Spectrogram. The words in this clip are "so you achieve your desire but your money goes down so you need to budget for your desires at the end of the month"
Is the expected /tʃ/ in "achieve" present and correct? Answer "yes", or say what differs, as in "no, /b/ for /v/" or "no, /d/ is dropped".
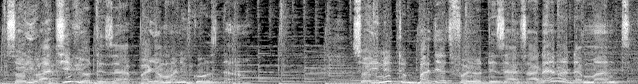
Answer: yes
